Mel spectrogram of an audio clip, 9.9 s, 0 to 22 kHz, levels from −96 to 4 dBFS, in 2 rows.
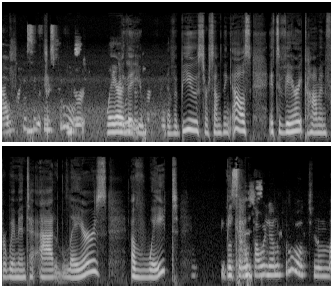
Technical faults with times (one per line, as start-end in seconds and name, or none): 0.00-1.59 speech suppressed in double talk
0.03-1.58 echo leak
2.12-2.34 echo leak
2.13-2.53 speech suppressed in double talk
8.25-9.88 speech suppressed in double talk
8.80-8.87 echo leak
